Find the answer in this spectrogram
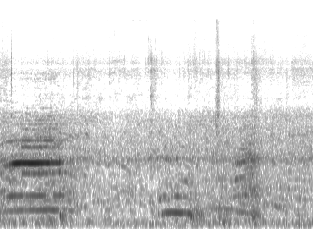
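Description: Cattle mooing: a loud, steady moo in the first second, then a second, quieter and lower moo at about three seconds in.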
